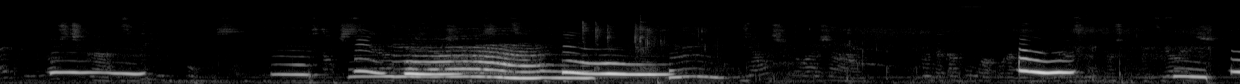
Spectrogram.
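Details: Alaskan Malamute vocalizing in a singing, crying, talking manner: short wavering howls and yodel-like phrases that rise and fall, several bursts separated by pauses, with one longer bending phrase in the middle.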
